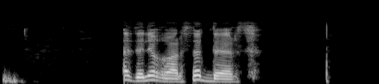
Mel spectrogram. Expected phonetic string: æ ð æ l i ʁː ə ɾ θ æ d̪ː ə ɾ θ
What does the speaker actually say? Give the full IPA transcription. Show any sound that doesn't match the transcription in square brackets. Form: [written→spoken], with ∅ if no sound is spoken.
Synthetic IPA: æ ð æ l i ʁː ə ɾ θ æ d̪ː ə ɾ θ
